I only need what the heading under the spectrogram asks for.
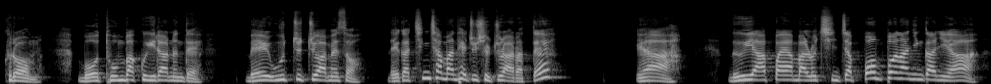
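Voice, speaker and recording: A woman's voice: mid-range voice, fairly bright tone. A woman voicing a sneering two-faced husband. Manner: sneering, defiant, blaming others. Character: arrogant, rude young husband, a two-faced bully.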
